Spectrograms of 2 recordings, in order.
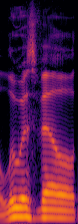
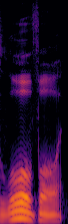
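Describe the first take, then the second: First: It is said the outsider way. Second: It is said the local way. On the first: The speaker is not from the city. The speaker calls it wrong. "and not Louisville" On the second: The speaker is from the city. The speaker calls it right. "she says Louisville"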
